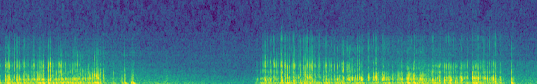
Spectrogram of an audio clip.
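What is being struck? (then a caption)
Foam sponge. A hand-sized green foam sponge is scratched with fingertips and rubbed with the flat hand. Two bursts of dense, crackly scratching and rustling are heard, with a short quiet pause between them, the second burst longer than the first.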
